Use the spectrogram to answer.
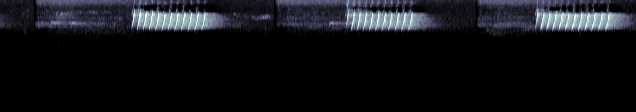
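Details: Three rattling high-pitched trills from a Western Bonelli's warbler, each a quick run of a dozen or so identical notes lasting under a second, spaced about two seconds apart over a soft background hiss.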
